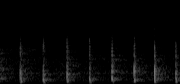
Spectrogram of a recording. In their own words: If you tap the base of your loaf and it sounds hollow, that is a way to know whether or not your loaf is baked.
